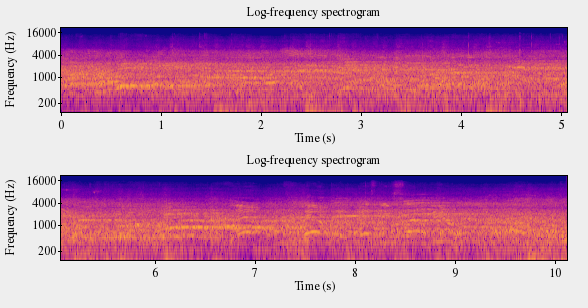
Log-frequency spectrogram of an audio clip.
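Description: Futsal game sounds in an echoing sports hall: players and spectators calling out over one another, with the ball bouncing and being kicked on the court.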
